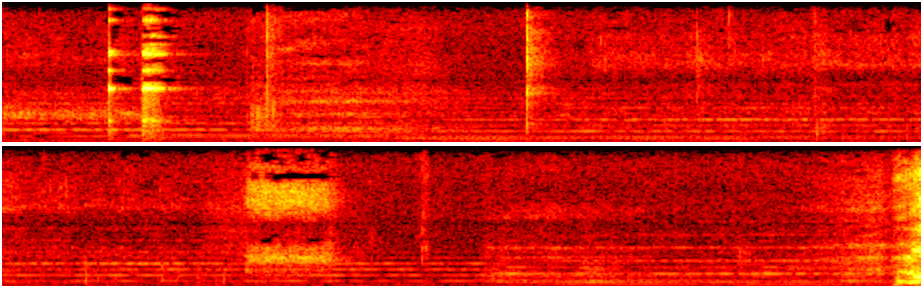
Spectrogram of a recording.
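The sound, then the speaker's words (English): Thick glass bowls clink together a few times, sharp taps near the start and a louder one at the end, each leaving a faint ringing tone over a quiet background. “Man, these Hanlings are built with integrity. Nice thick bowls.”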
